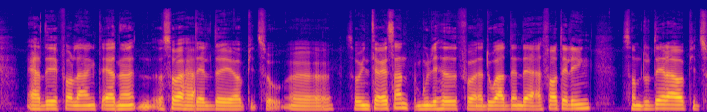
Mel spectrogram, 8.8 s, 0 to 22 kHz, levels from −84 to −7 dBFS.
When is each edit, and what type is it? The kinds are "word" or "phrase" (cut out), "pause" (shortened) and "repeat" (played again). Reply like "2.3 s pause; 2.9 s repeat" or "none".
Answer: 1.4 s word; 2.4 s word; 4.3 s pause; 5.2 s word; 6.0 s word; 6.8 s word

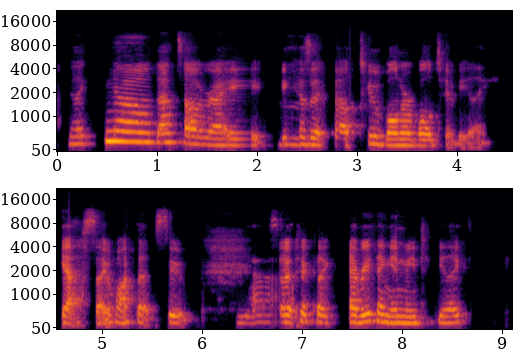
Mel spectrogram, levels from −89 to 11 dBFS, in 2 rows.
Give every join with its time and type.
none

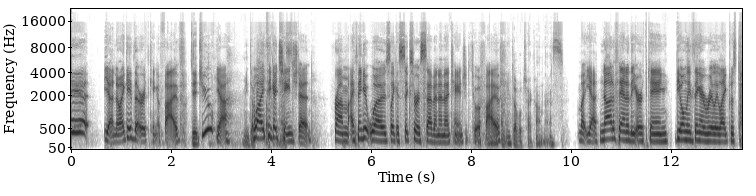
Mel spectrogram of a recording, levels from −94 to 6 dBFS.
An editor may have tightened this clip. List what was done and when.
12.0 s pause

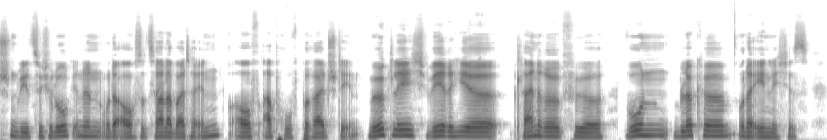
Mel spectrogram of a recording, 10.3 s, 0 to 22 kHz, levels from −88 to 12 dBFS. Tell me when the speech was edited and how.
2.8 s phrase; 7.0 s word

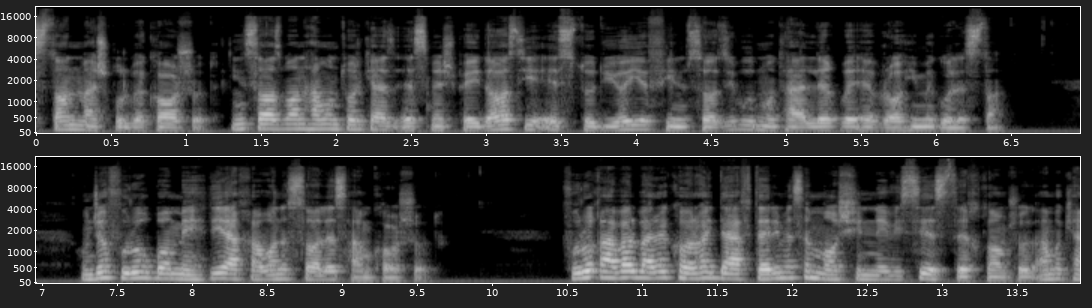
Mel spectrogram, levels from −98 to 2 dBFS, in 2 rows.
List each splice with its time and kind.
1.2 s pause

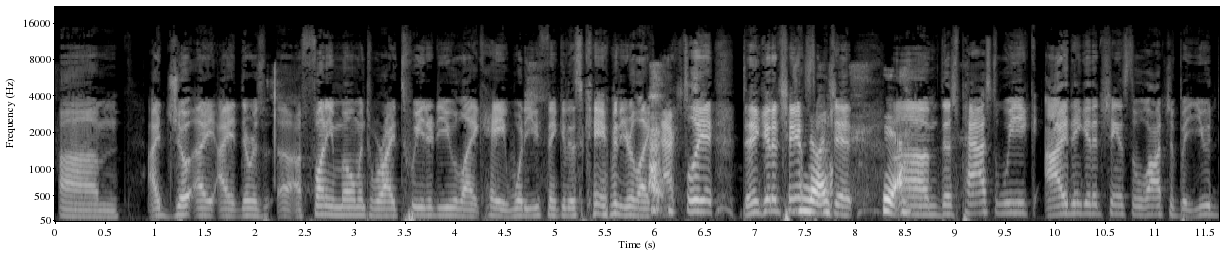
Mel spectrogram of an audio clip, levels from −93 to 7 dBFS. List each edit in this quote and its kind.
7.7 s word

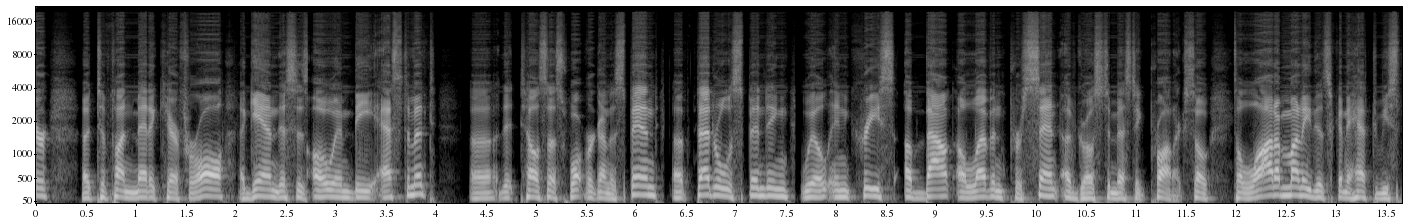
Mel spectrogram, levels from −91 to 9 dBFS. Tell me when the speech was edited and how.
2.7 s word; 4.6 s word; 6.3 s pause; 7.6 s pause; 10.4 s word; 12.0 s phrase

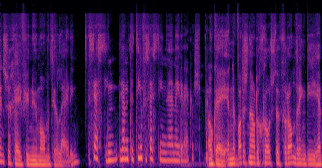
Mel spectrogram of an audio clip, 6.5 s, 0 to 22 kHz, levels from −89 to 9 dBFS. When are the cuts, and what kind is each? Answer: none

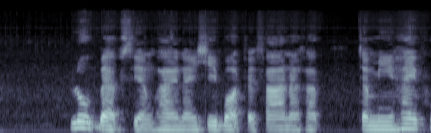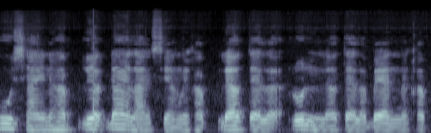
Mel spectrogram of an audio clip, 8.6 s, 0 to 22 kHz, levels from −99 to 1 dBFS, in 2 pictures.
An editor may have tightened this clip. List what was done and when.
none

